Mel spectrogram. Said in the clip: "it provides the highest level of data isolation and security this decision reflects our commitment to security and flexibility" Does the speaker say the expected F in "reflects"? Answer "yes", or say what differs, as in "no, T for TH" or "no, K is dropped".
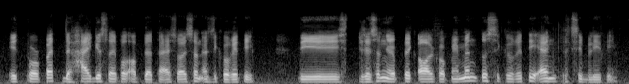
no, P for F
